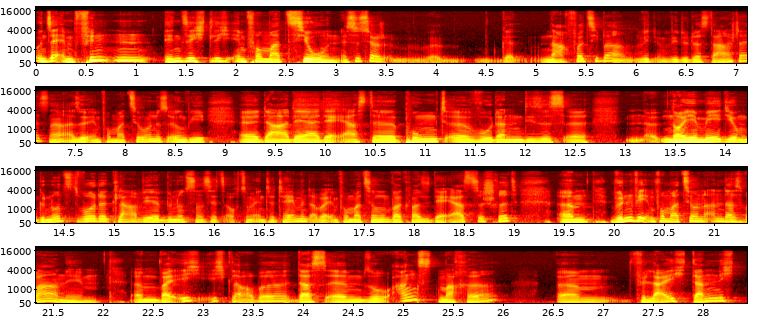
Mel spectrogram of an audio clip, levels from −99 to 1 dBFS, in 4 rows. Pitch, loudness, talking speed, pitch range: 125 Hz, -23 LUFS, 145 wpm, 115-160 Hz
